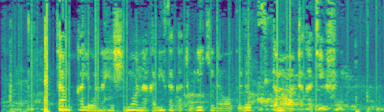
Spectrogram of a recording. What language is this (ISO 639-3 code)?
swa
